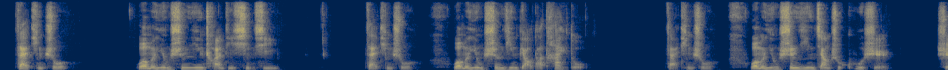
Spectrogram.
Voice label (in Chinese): 讲述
